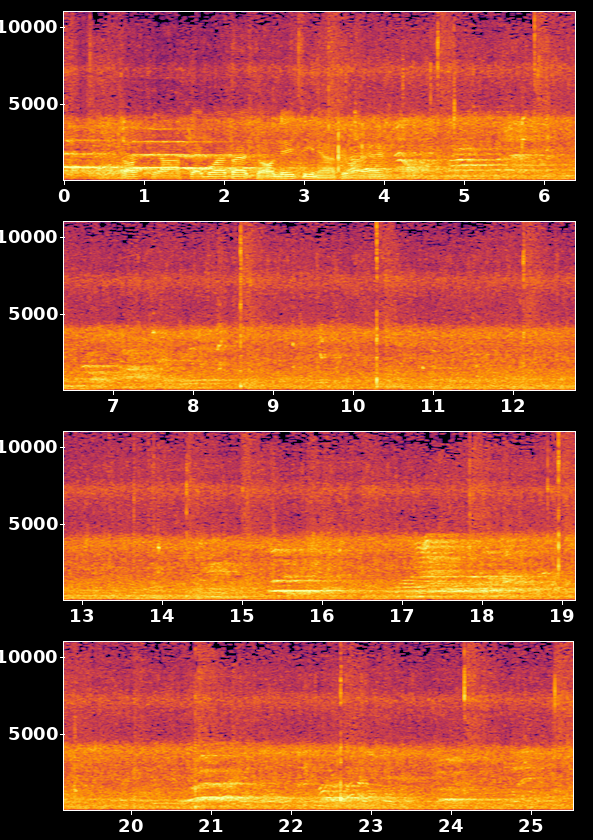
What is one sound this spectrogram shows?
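Men call out and shout to each other in a large echoing hall.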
